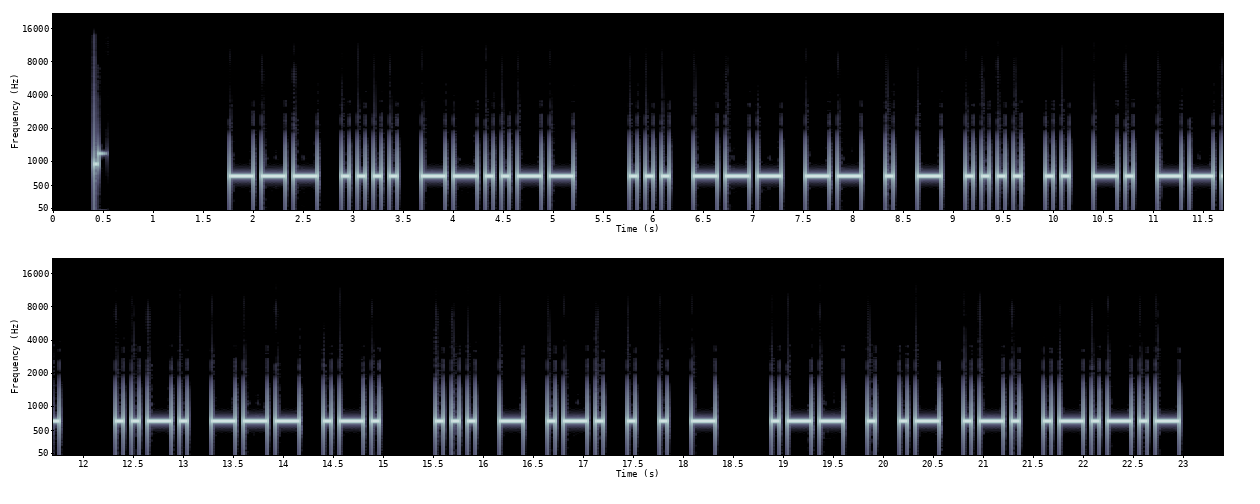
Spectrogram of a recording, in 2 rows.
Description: Morse code, heard as a keyed tone, about 15 wpm, 700 Hz. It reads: OH, SOMETHING FOR STREET WEAR.
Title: Sentences from Top 1500 Words 15wpm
